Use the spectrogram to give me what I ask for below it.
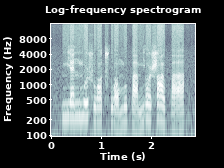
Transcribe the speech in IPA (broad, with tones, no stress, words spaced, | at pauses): mjɛ˥nmu˥ ʂwɔ˧˥t͡sʰwɔ̰˨˩mu˥˩pä̰˨˩ mjo˥˧ʊ̯ʂɑ˥˩ʊ̯ pä̰˨˩˦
